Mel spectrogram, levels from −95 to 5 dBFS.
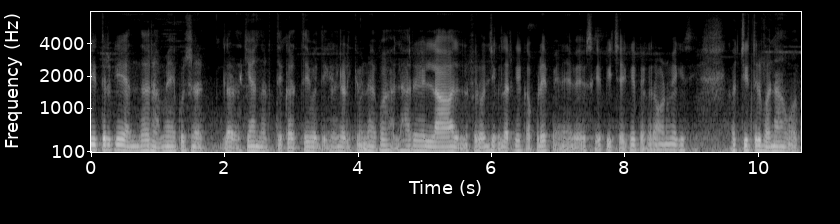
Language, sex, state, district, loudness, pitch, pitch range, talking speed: Hindi, male, Bihar, Samastipur, -28 LUFS, 105 Hz, 100-115 Hz, 185 wpm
